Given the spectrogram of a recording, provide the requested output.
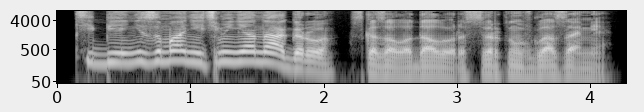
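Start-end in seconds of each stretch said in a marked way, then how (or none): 0.1-2.1 high-pitched heated refusal; high, agitated defiance; defiant cry. A narrator's reading. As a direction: refuse him, voice raised high. Defiant woman refusing the ghost.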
